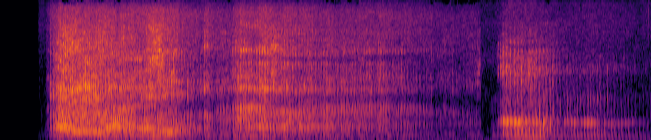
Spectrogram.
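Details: Lion, edited recording: a long, harsh, broadband roaring growl lasting about four seconds and gradually fading, then a shorter, louder snarl after a brief break; no other sounds.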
